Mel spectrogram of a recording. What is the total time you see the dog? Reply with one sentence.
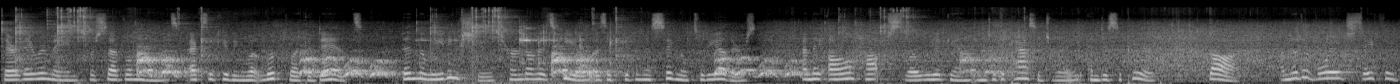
The dog can be heard for 10 seconds in total.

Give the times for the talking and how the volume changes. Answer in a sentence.
You can hear the talking from 0.0 to 13.9 s, at a steady volume.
